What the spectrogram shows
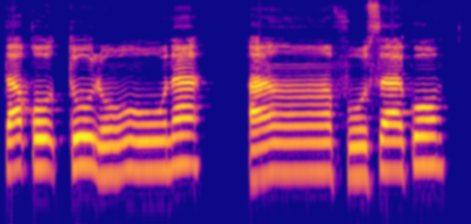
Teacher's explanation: قاف ساکن ہے تو یہاں قاف پر قلقلہ کریں گے، جھٹکا دیں گے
